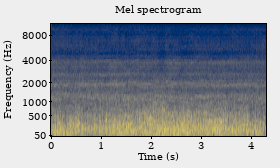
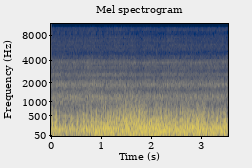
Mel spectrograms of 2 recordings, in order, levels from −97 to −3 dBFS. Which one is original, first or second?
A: second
